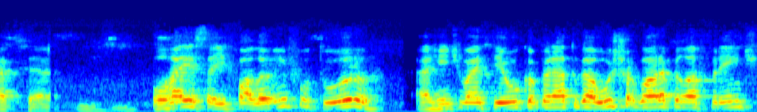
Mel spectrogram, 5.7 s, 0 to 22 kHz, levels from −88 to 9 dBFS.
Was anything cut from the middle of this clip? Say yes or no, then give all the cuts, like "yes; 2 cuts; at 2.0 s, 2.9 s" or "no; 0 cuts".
no; 0 cuts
